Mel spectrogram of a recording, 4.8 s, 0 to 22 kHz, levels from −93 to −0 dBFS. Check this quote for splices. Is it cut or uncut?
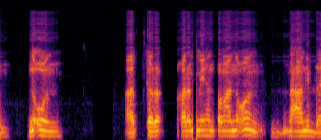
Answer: uncut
